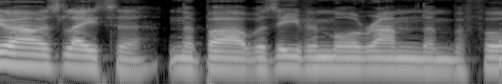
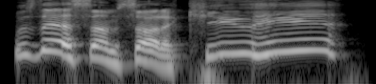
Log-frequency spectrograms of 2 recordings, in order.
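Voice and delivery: Californian dude. Acted. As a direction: squeak up the pitch like a cocky Californian. Billy voiced.

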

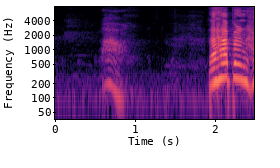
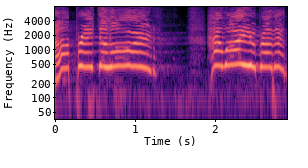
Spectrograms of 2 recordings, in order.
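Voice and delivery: churchy fake greeting; 8 dB louder than usual. Churchgoer greeting a brother after church, hammed-up pious. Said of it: "you go to church and you're".

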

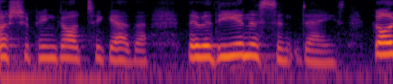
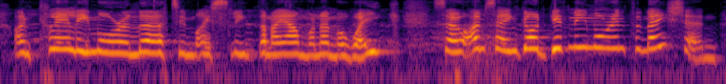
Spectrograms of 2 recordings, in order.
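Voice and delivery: preaching; 5 semitones higher, 10 dB louder than usual. Acted. Preaching at full force.

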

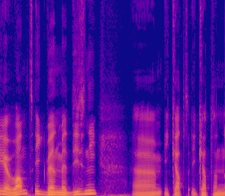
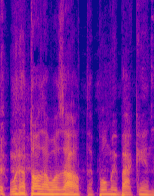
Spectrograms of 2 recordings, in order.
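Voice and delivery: Al Pacino; 5 dB louder than usual. Retold or imitated. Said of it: "ingesproken door Al Pacino".

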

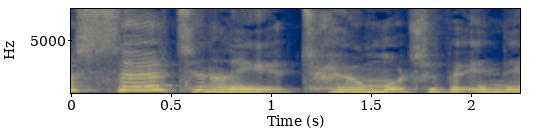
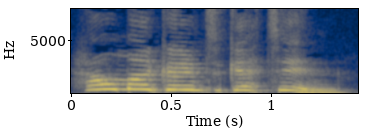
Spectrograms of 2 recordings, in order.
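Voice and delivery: put-on raised, higher girl's voice; louder; 9 semitones higher, 4 dB louder than usual. A narrator's reading. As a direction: call it out louder. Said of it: "she repeated aloud".

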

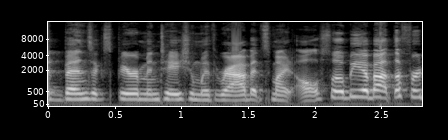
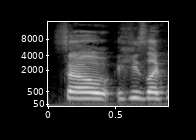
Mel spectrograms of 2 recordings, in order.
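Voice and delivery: ordinary delivery

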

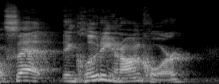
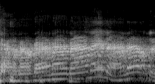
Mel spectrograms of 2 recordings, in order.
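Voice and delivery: loud, high mouthed guitar riff; imitated rock riff; 12 semitones higher, 7 dB louder than usual. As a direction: belt out the riff in nonsense syllables. Imitates the song's launching riff.

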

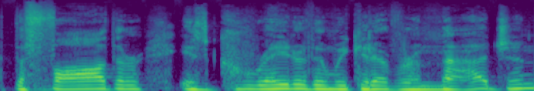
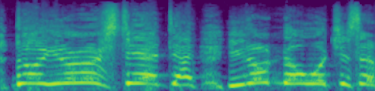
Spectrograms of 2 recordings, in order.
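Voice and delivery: put-on high-pitched, louder child voice pleading its case; whiny kid protesting; 12 semitones higher, 4 dB louder, faster than usual. Child cutting off dad, high and loud protest. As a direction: play the kid who has already lawyered up.

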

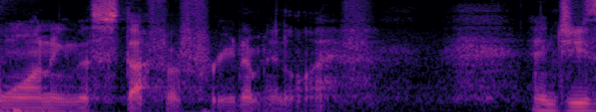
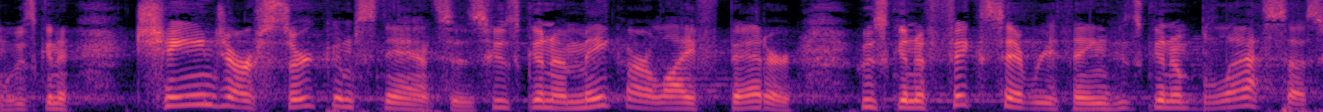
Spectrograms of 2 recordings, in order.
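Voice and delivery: loud, high, driving preaching; preaching at full force; 6 semitones higher, 7 dB louder than usual. Acted. Preacher rallying the congregation, loud and driving. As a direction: build the list like a rousing crowd.

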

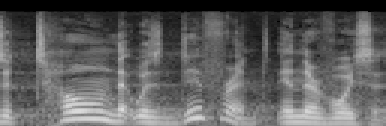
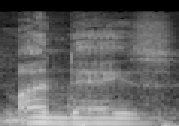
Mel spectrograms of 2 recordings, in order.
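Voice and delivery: weary nurse's brush-off. Retold or imitated. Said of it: "That's what she said".

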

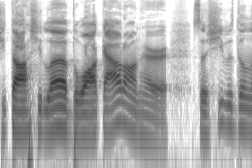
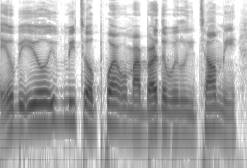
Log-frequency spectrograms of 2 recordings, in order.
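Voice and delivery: ordinary delivery, nothing marked

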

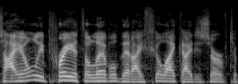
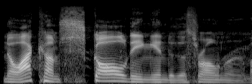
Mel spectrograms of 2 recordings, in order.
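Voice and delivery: ordinary talk, nothing marked

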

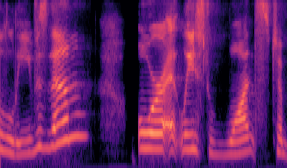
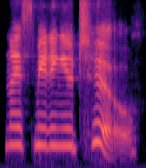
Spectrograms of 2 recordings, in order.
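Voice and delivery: a light hint of Abigail's knowing tone, higher; intrigued sidelong reply; 6 semitones higher than usual. Abigail replies to Ben while eyeing him, lightly imitated intrigue. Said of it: "replicate here is her tone of voice".

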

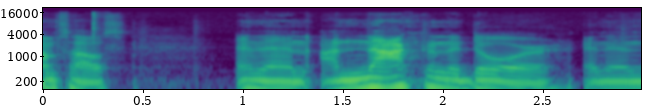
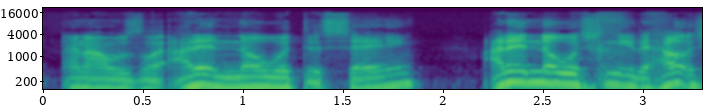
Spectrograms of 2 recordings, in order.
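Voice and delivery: usual speaking voice

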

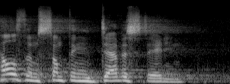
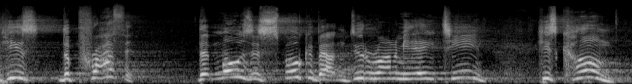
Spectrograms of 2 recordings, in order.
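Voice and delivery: higher, eager crowd voice rising to a shout; excited crowd; 6 semitones higher than usual. Retold or imitated. Preacher voices the fed crowd cheering Jesus, excited and higher. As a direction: sell it like a hungry crowd that found its king.

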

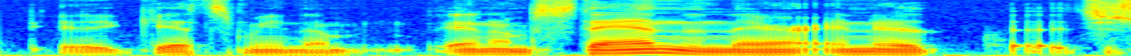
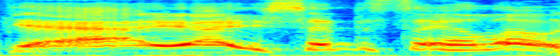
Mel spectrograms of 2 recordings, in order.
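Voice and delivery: high-pitched, mock strained agreement; squeezed reply. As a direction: agree hastily in a high voice while being crushed. Acts his panicked reply inside bear hug.

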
